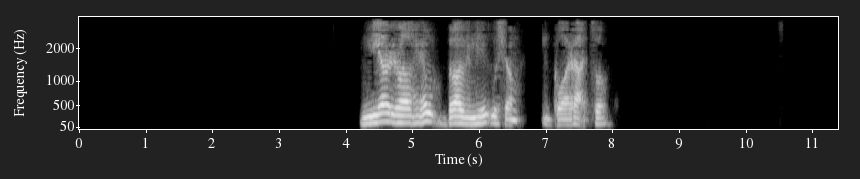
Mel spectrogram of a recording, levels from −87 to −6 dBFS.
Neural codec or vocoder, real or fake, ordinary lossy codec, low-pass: codec, 16 kHz, 0.5 kbps, FreqCodec, larger model; fake; MP3, 16 kbps; 3.6 kHz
